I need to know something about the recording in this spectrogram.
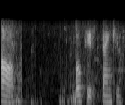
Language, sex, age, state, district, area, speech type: Tamil, female, 18-30, Tamil Nadu, Chennai, urban, conversation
